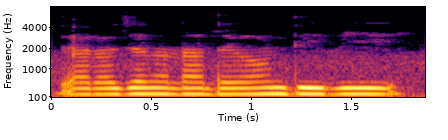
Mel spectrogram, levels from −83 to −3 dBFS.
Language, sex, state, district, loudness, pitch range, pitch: Chakma, female, Tripura, Dhalai, -11 LUFS, 190-195 Hz, 190 Hz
